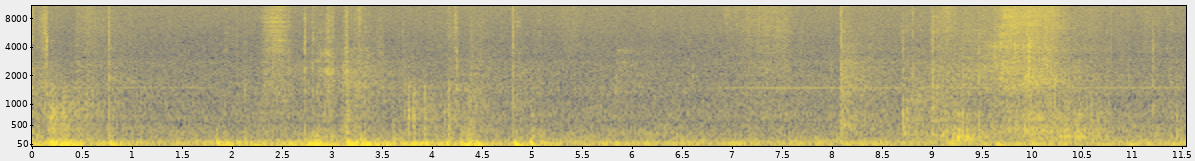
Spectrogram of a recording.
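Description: Sheet music pages rustle as they are turned.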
